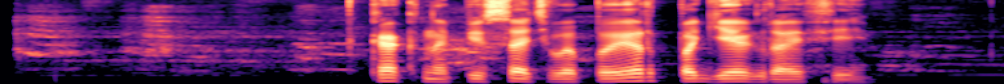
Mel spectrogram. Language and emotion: Russian, neutral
